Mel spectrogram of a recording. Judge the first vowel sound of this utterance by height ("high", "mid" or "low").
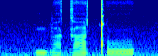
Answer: low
